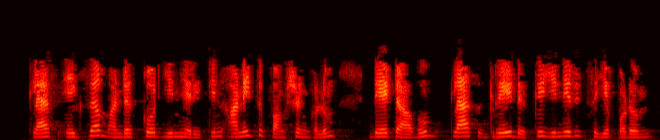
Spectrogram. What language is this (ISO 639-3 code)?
tam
